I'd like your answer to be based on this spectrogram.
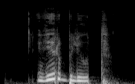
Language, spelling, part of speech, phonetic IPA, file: Russian, верблюд, noun, [vʲɪrˈblʲut], Ru-верблюд.ogg
- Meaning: camel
